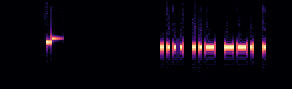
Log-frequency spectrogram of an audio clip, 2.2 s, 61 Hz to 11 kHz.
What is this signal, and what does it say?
Morse code, heard as a keyed tone, about 47 wpm, 700 Hz. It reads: HUGE
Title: Sentences from Top 1100 Words - New Word Drill Alt - 50wpm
